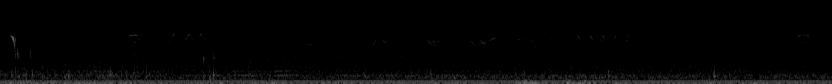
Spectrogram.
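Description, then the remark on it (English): A wild female bird, apparently without a band, gives faint, high chirps in short scattered bursts over a steady low buzzing hum, with no one talking. “Start recording, wild bird.”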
